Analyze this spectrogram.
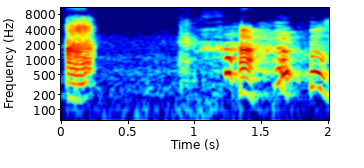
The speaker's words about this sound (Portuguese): é literalmente um peido.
